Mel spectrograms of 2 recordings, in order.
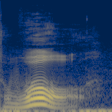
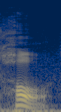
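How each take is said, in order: First: The word starts with a W sound. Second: The word starts with an H sound. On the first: The speaker calls it wrong. "you might think it's pronounced wool. But of course you would be wrong" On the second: The speaker calls it right. "the W is silent. It's pronounced whole"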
